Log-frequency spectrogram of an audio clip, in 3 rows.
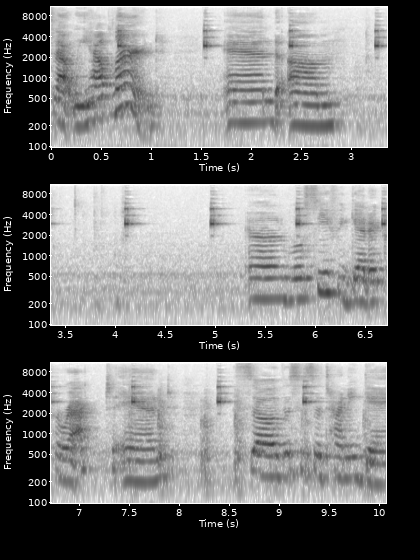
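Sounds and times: metronome clicks: 1.6s - 1.8s.

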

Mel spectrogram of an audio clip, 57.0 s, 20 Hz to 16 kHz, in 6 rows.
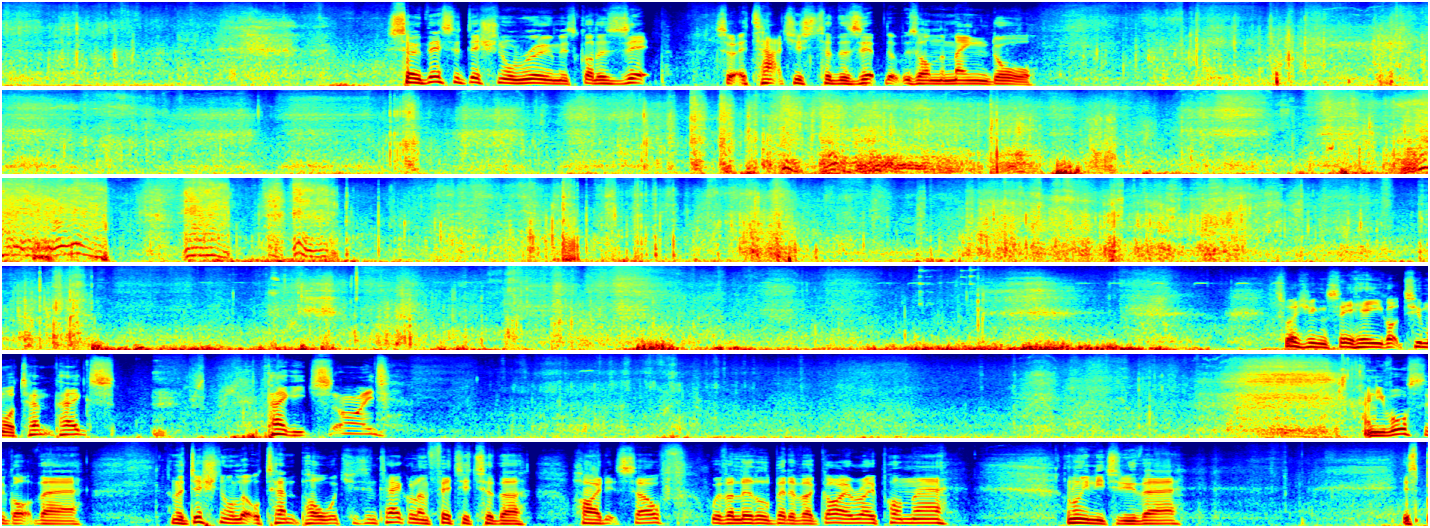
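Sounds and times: fabric rustling and scraping: 6.9s - 34.5s, 41.0s - 46.0s
zip being worked: 13.6s - 21.4s.

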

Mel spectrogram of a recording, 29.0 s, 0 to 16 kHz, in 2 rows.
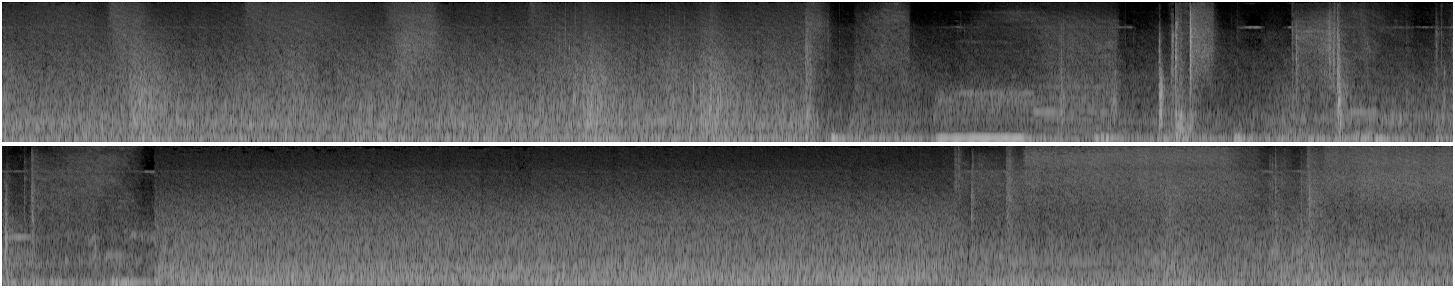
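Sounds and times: rush of air from industrial fans: 0.0s - 9.2s
low hum: 4.5s - 24.7s.

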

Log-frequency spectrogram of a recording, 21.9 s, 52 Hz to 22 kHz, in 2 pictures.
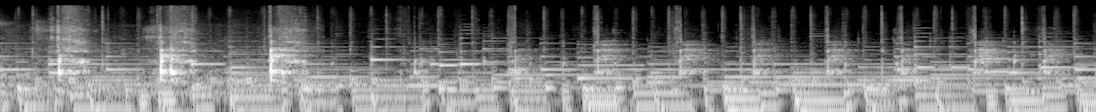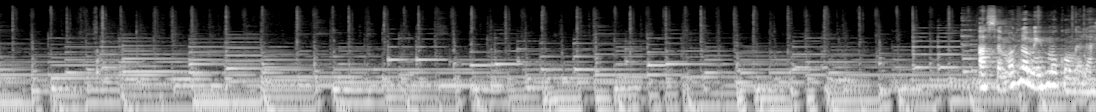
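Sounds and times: background music: 0.0s - 21.9s
knife chopping on wooden board: 0.4s - 2.0s, 2.6s - 3.2s, 4.0s - 10.8s.

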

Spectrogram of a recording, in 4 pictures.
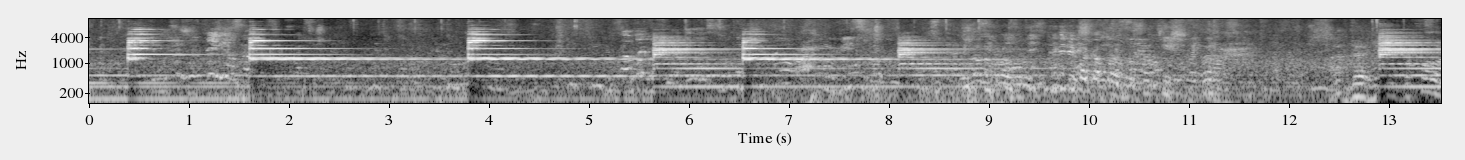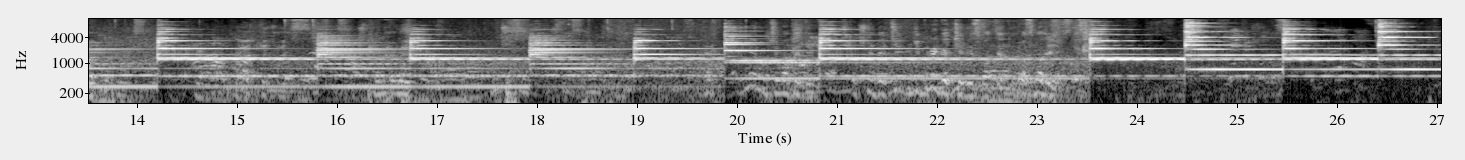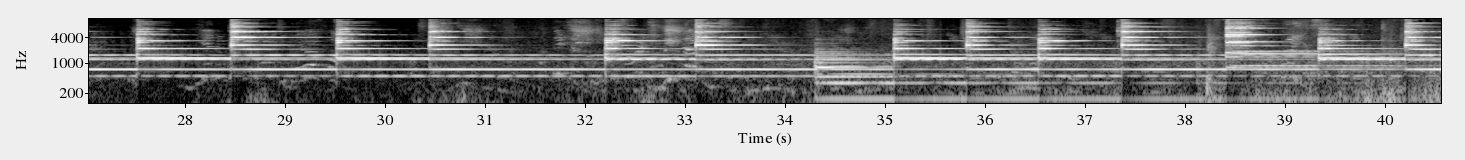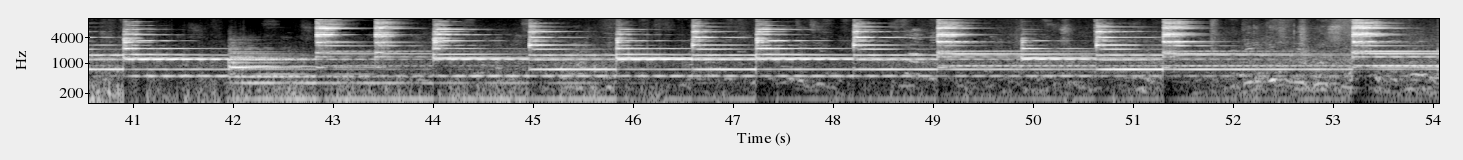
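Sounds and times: small bells ringing rhythmically: 0.0s - 11.5s, 12.8s - 54.0s
deep bell ringing: 0.0s - 11.7s, 12.8s - 54.0s.

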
